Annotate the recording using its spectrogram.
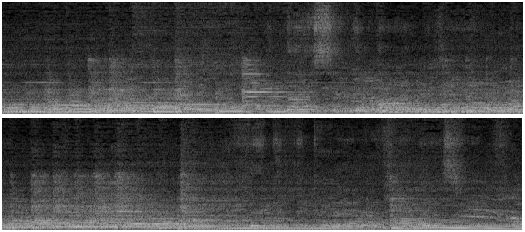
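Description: Live rock band playing loud and steady: electric guitars, bass and drums, with singing.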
